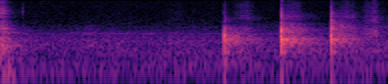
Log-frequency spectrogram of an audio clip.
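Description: Chalk striking a chalkboard as a new line is started: quiet at first, then three short sharp taps in the second half.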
